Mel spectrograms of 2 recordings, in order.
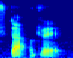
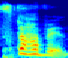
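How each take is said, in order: First: Soft stop it. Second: Loud stop it. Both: Real, not acted.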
